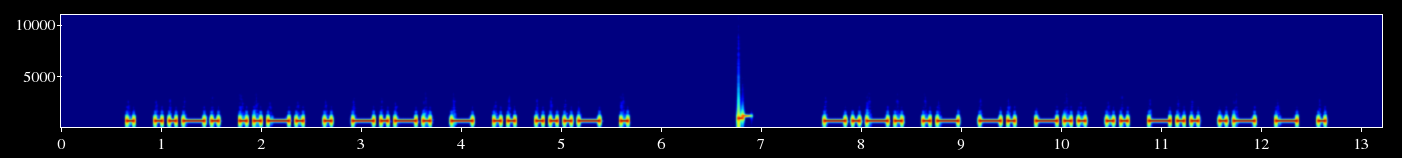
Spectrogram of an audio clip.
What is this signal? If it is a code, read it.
Morse code, heard as a keyed tone, about 17 wpm, 700 Hz. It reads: EFFECTIVE CANDIDATE
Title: Sentences from Top 1600 Words - New Word Drill Alt - 17wpm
